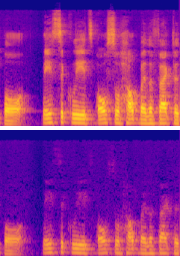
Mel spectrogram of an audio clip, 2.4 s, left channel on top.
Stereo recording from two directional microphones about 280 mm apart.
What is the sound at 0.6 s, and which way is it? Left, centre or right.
Speech, left.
